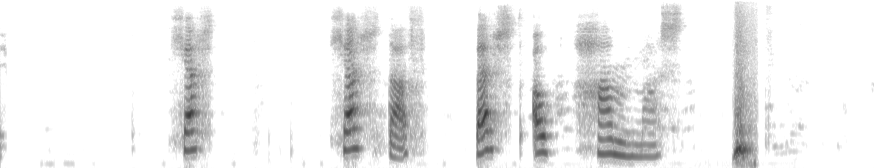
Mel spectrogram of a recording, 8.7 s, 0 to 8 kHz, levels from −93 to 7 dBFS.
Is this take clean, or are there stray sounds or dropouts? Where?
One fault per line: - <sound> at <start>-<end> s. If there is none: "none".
- whoosh at 7.3-7.6 s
